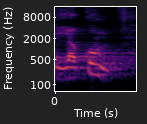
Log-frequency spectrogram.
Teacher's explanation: یہ میم میں ادغام شفوی ہو رہا ہے، اسے غنہ کے ساتھ میں پڑھیں گے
